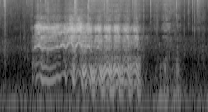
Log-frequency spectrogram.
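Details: A horse whinnies for about one and a half seconds, a strong quavering neigh with fast pitch wobbles sliding lower, then quiet low rumble.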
